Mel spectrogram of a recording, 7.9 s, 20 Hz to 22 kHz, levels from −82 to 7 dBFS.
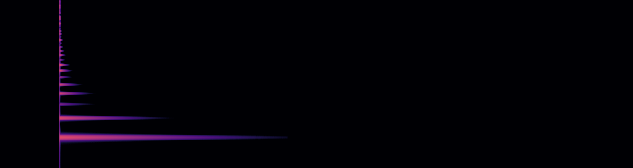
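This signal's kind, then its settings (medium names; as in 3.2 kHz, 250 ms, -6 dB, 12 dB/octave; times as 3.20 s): plucked string E5, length 2.85 s, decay 3.56 s, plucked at 0.33, dark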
